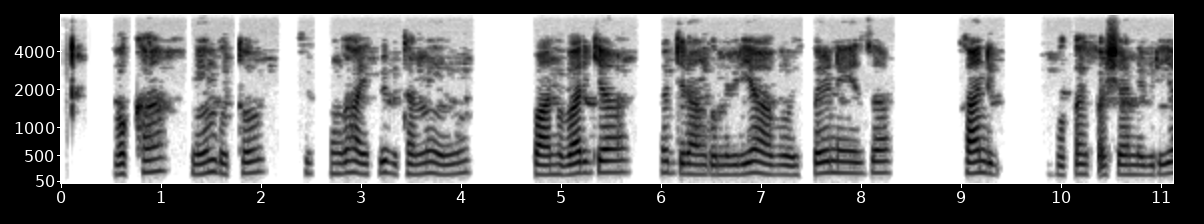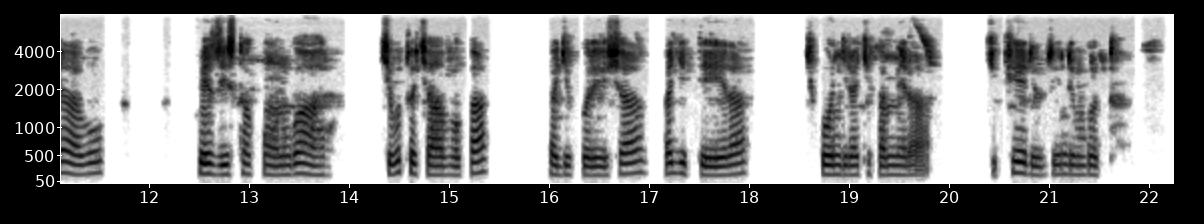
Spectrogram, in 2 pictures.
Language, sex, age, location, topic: Kinyarwanda, female, 18-24, Gakenke, agriculture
